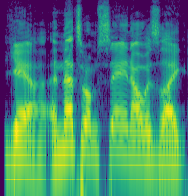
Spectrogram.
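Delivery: normal talking voice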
